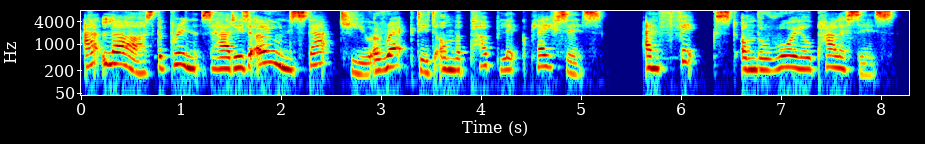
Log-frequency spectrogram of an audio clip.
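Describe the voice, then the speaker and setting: A woman reading a scripted fairy tale for children in a measured, deliberate storybook manner. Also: on the high side, lively intonation, dark tone.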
